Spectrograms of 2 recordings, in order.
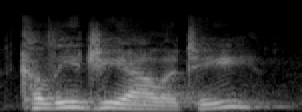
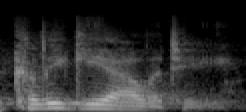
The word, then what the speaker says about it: collegiality: Collegiality, alternate pronunciation, collegiality.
